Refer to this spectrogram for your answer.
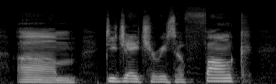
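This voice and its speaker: A very clean recording, silent in the background, with ordinary pitch variation. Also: man. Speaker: music journalist. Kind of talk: radio interview. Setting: radio studio. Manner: energetic.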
